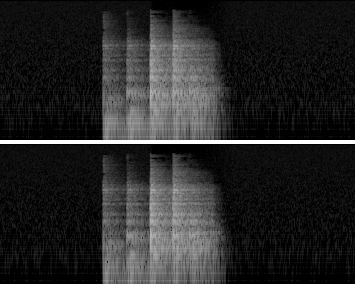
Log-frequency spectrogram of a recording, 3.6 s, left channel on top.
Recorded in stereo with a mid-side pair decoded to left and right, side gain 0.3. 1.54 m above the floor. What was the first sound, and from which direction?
Hammering, 25° right.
